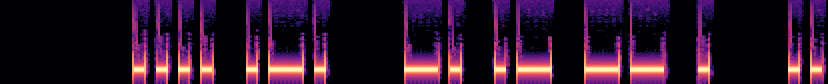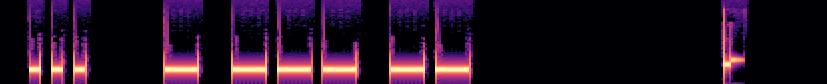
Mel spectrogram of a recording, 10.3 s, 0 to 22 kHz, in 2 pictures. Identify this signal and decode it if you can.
Morse code, heard as a keyed tone, about 17 wpm, 700 Hz. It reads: HR NAME IS TOM
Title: Common QSO Phrases 17wpm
